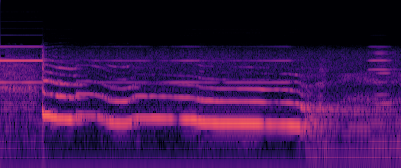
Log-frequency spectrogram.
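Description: Afghan hound howling: one long howl begins about half a second in and slides slowly down in pitch, then drops lower and trails off near the end.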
